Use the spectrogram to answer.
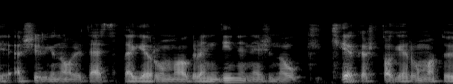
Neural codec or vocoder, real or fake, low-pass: none; real; 7.2 kHz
